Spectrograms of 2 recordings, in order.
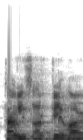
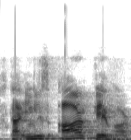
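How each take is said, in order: First: Said in the usual way. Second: Slow, word by word answer; slow model reading. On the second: Shown as a demonstration. Teacher reads the correct answer to students, slowly. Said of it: "তাহলে option B উত্তর".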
